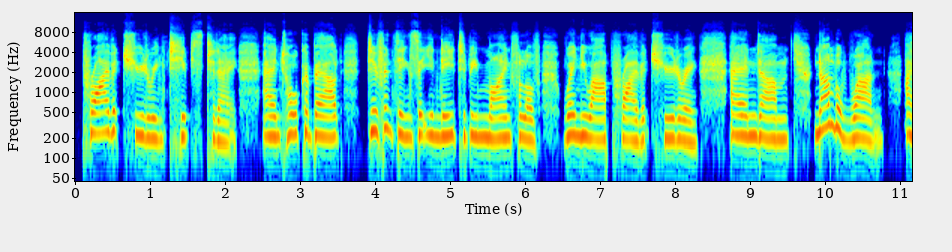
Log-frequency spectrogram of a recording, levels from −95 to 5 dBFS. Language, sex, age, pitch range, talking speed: English, female, 50-69, 200-235 Hz, 140 wpm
